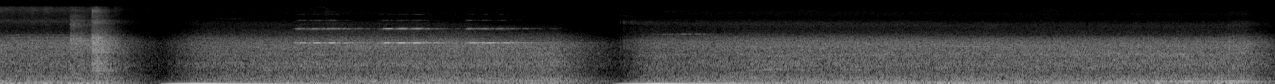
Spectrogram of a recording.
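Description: Steady room air-conditioning noise in a large ward, with three short high electronic beeps a little under a second apart near the middle. The sound fades out and back in twice.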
